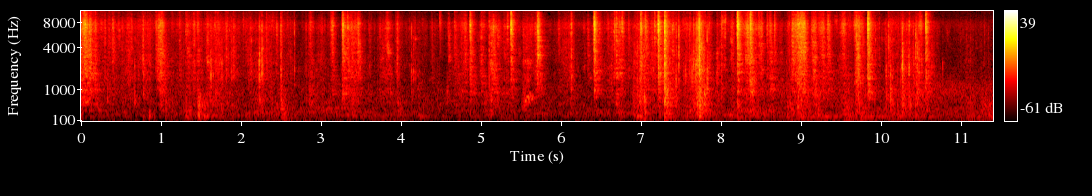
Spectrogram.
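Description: A dog sniffing and snuffling in quick, irregular bursts at a pile of firewood, with scrabbling and rustling of wood and a plastic tarp, as it searches for a wood rat hidden in the pile.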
